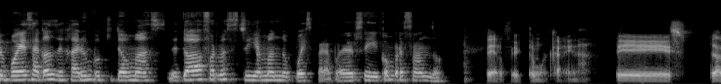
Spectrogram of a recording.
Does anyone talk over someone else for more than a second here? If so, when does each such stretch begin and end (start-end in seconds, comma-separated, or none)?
none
